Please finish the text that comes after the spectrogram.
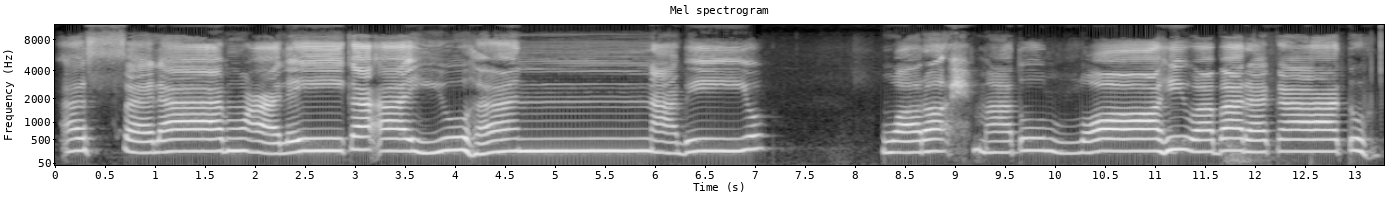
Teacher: سین میں سیٹی کی آواز آئے اور سین کو سختی سے پڑھیں گے، السلام نہیں پڑھیں گے، سین میں تشدد ہے، اور اس کو جنبش کے ساتھ پڑھیں گے۔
